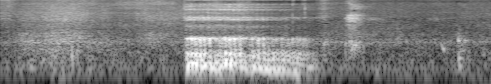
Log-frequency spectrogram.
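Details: An angry Siberian Husky reacts to a hug with a single deep, gravelly growl of about one second, loud and buzzing, followed by faint shuffling and small clicks.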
